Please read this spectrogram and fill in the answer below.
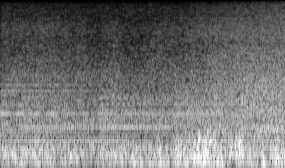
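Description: Wind rushing over the phone's microphone, over the steady wash of ocean surf on the beach.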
